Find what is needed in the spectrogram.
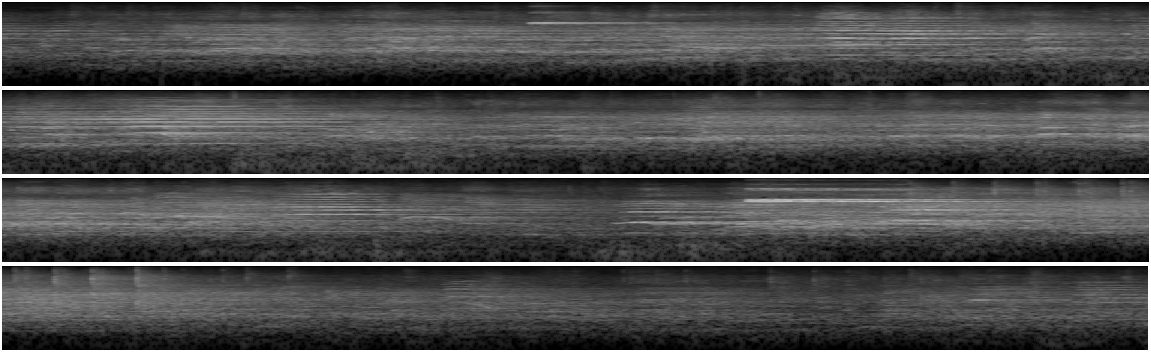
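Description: Players and spectators shouting and calling in a large indoor sports hall, with a football being bounced and kicked on the pitch. The voices echo in the hall, growing louder for a while about two-thirds of the way through.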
